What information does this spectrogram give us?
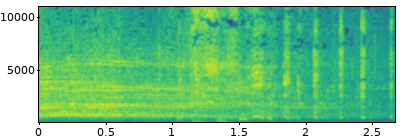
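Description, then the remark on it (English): A large crowd roars and cheers loudly in response to a speech vowing to beat Everton and win the Champions League. It is a dense sustained wash of voices with individual shouts rising out of it, then sharp bursts of cheering near the end. “Gets the cheer.”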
